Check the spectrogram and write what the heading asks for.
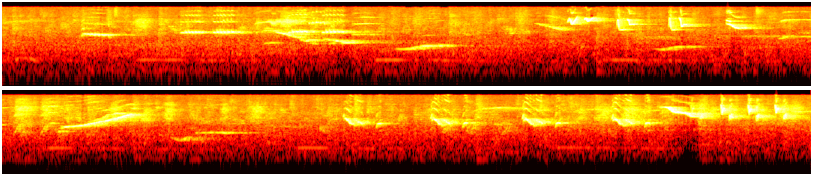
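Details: Song thrush singing: a varied run of loud, clear whistled and chirped phrases, some rising or falling sharply, others buzzy and high, delivered in bursts with short pauses between them, over a faint low steady hum.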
